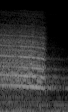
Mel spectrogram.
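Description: A terrifying, high shrieking scream from a spirit in a horror story sound effect, loud and sustained for about a second before cutting off abruptly into a low, quiet rumble.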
